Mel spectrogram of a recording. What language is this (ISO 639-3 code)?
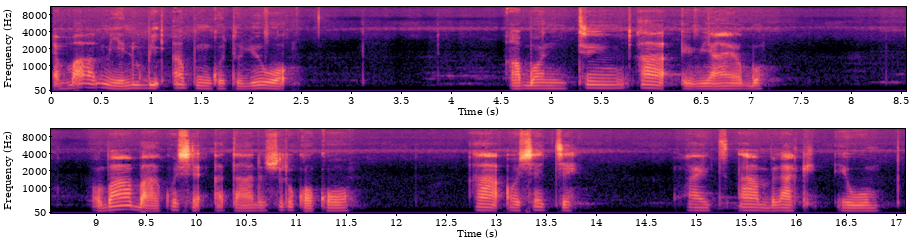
aka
